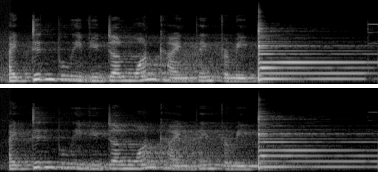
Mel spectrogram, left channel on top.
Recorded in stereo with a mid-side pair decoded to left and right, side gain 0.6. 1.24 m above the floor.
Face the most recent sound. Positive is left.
turn(degrees=25)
